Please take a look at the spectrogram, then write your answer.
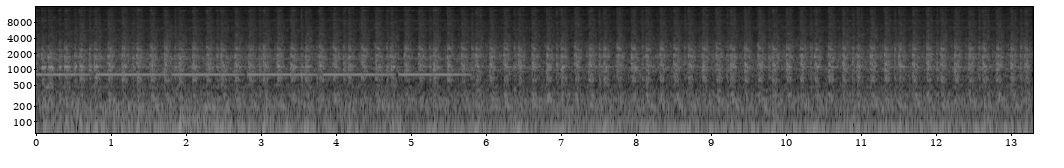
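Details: Mazda RX-8 rotary that shut off while parking, battery near 12.1 V with extra charge applied; steady, fairly slow cranking at nearly two pulses a second that never fires; crank no-start, owner blames not pre-mixing oil, cause unconfirmed.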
